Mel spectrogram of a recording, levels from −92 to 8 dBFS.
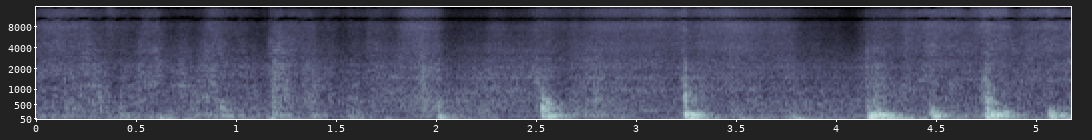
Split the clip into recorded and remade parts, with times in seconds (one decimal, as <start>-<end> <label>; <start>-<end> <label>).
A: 0.0-1.7 recorded; 1.7-4.4 remade; 4.4-5.2 recorded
